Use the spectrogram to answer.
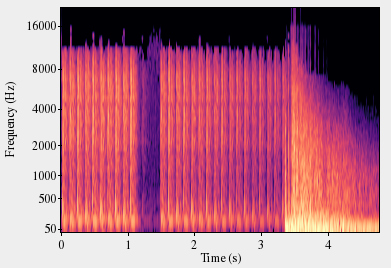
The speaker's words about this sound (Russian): Невольно дернувшись от неожиданного взрыва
